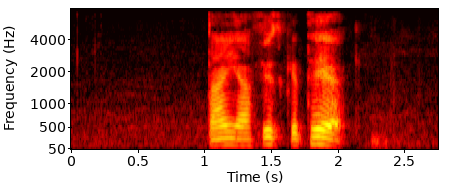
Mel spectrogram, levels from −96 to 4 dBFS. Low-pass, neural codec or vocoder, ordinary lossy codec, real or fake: 7.2 kHz; vocoder, 22.05 kHz, 80 mel bands, WaveNeXt; AAC, 48 kbps; fake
